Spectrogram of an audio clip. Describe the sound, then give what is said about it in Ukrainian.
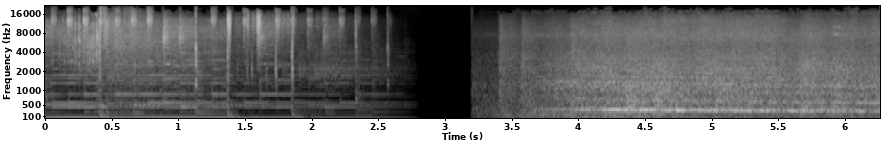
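A metro train pulls into Akademika Barabashova station in Kharkiv, a steady, loud rumbling roar with a rising electric whine, heard after a brief pause that follows a humming, tonal passage. “Хочеш чи ні, але на виході з метро академіка Барабашова ти обов'язково втрапиш у базар, ринок чи по сучасному торговий центр.”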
